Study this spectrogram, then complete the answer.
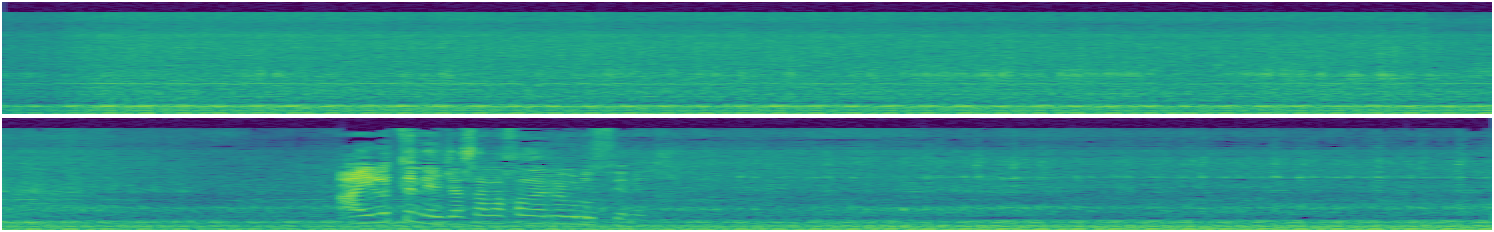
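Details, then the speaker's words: Chevrolet Camaro started after about two weeks sitting; slow to start at first, then settles into a deep, steady, even idle with low rumble, no knocks or misses; normal idle. "una vez que ya le hemos dado bien para que tuviese bien de comida ya ya está ya arrancado y suena muy bonito verdad"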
